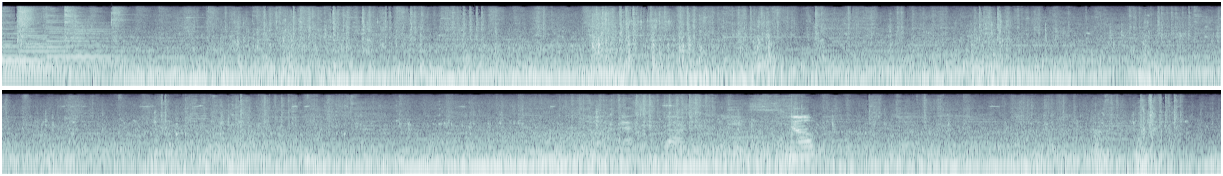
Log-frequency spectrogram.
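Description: A jeep driving over a rough dirt track: a steady low engine and road rumble, with scattered knocks and jolts from the bumps.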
